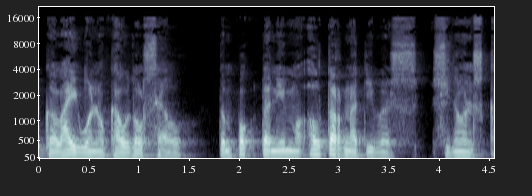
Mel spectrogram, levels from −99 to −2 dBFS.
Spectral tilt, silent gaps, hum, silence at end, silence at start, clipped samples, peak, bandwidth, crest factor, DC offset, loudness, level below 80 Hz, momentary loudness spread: -7.5 dB/octave; none; none; 0 s; 0 s; under 0.1%; -2 dBFS; 16.5 kHz; 22 dB; under 0.1%; -23 LUFS; -52 dBFS; 13 LU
